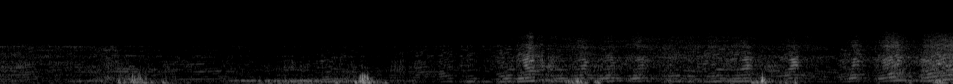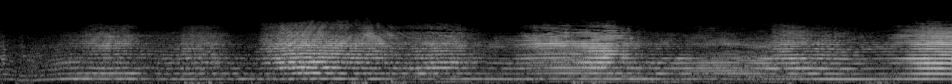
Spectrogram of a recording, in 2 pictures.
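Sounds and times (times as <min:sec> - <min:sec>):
snowmobile engine high revs: 0:00.0 - 0:19.0.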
